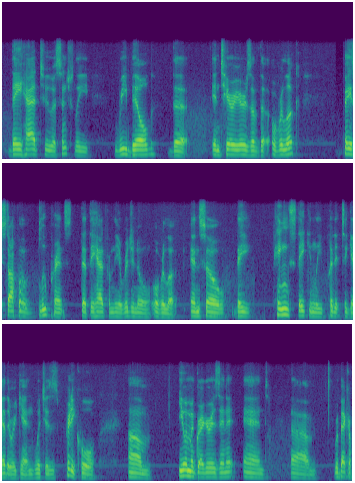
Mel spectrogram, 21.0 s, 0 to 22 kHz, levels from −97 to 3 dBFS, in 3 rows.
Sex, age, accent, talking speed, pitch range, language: male, 40-59, American, 120 wpm, 105-125 Hz, English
